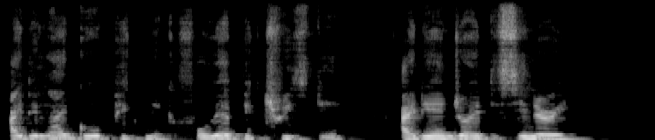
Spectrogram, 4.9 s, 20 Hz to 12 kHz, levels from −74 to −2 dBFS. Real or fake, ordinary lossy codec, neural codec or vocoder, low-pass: real; none; none; none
